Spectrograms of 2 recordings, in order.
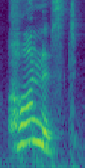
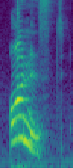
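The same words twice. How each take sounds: First: The word starts with an audible h sound. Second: The word starts with a vowel, no h sound. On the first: The speaker calls it wrong. "not honest" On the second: The speaker calls it right. "I have to say honest"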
